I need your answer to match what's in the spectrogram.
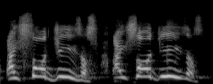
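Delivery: put-on high, eager child's voice, pushing the point; a small girl who won't back down; little girl insisting.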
